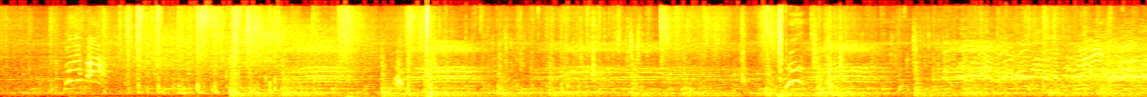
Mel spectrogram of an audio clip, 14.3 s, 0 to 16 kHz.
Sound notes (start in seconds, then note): 9.3 grunts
